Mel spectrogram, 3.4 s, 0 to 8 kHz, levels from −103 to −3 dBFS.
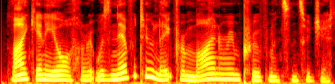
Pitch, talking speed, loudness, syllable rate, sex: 170 Hz, 235 wpm, -17 LUFS, 7.1 syllables/s, female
